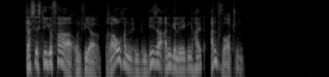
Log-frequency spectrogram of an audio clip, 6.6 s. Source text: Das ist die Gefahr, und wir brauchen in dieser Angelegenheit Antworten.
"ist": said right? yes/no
yes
